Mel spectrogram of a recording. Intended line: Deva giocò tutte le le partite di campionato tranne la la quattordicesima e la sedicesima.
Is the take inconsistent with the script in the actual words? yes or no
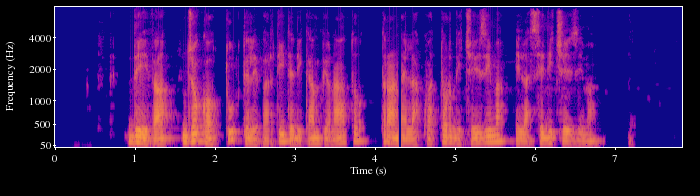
yes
